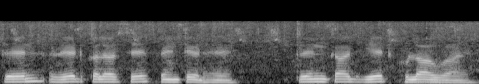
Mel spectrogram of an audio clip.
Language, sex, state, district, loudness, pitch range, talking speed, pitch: Hindi, male, Arunachal Pradesh, Lower Dibang Valley, -16 LUFS, 110-125 Hz, 150 wpm, 120 Hz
